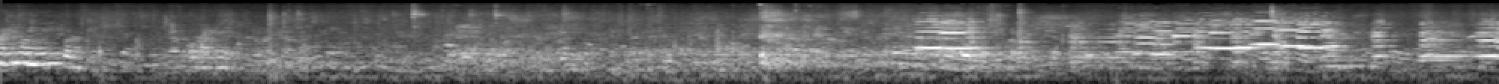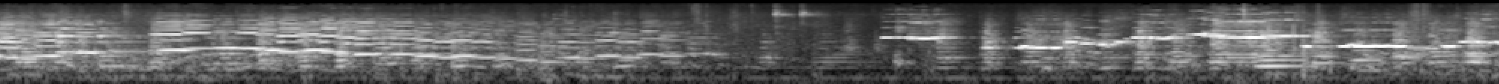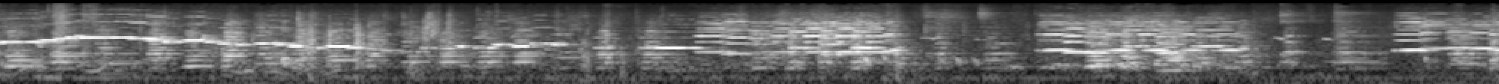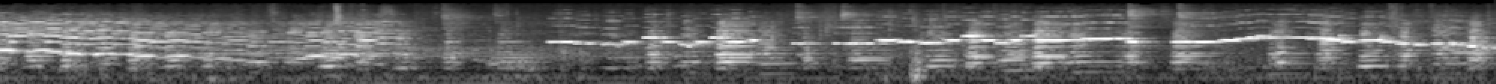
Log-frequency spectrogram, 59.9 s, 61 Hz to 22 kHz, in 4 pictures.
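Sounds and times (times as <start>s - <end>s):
accordion playing folk dance tune: 7.2s - 59.9s.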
